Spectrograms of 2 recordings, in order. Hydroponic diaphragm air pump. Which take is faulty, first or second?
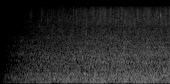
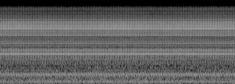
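second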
